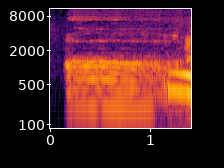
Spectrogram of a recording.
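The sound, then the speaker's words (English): Mocha, a female dachshund-beagle mix dog, whines after hearing something: one loud, steady, nasal whine held for about a second, then a second cry that slides downward in pitch. “She hears something, and so she's, like, freaking out.”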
